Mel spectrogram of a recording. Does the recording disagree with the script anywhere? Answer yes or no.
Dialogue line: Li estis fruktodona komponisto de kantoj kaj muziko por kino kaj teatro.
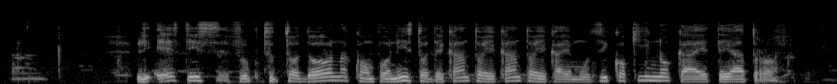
yes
